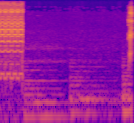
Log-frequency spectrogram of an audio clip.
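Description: A telephone rings in a French drama, one burst of bright electronic ringing, a quiet gap with low room hum, then the ring starting again, close and clear.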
